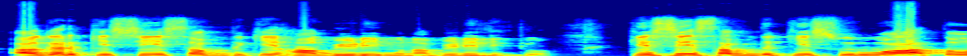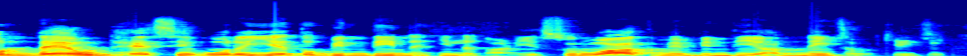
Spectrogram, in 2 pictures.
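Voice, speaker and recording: A male teacher with a Rajasthani accent works through spelling questions with a class. His voice sits a little high, and he switches playfully into local dialect to tease his students. The recording is dull and lo-fi. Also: animated, moderate pace, a bit bright. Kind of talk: exam-prep class on spelling.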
